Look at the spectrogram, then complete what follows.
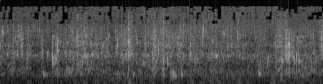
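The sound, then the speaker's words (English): Three moose, a large female and her two young calves, splashing through the water of a Wasatch Mountain lake in Utah on a cool July morning, a steady run of irregular sloshes and slaps, moderately loud, with no voices. “On a cool July morning, three moose frolic in the waters of a Wasatch Mountain lake in Utah.”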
